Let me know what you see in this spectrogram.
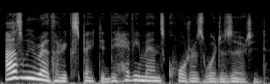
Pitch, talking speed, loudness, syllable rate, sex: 165 Hz, 220 wpm, -18 LUFS, 6.9 syllables/s, female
